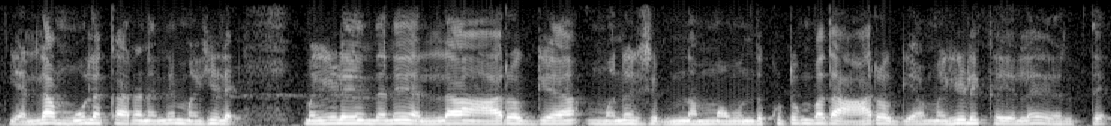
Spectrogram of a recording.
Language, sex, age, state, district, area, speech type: Kannada, female, 45-60, Karnataka, Mandya, urban, spontaneous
